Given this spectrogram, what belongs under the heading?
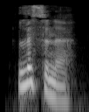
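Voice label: "listener", British English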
